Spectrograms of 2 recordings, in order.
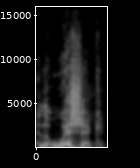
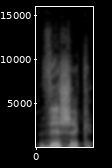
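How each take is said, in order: First: Wishik with a plain W sound, as it is written; spelling pronunciation. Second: Vishik starting with a V sound, the way the locals say it; local V pronunciation. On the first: Shown as a demonstration. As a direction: say Wishik the way it looks on paper, starting with W. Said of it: "I pronounce it like it look". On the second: Retold or imitated. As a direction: turn the W into a V and say Vishik. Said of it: "it's actually like a V".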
